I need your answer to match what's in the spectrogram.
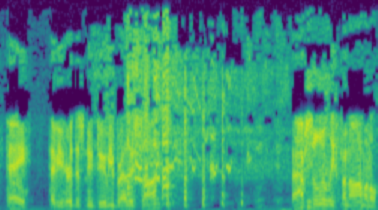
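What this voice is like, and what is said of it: Imitates another person's voice. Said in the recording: “good daddy impersonation”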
